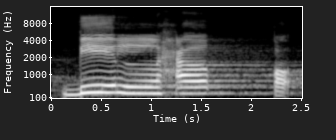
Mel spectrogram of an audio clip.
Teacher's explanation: Nah, cara membaca huruf qalqalah ini yaitu kita perlu menyempurnakan tasydidnya dulu, kemudian baru disertai dengan pantulan yang kuat di akhir bacaannya. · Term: qalqalah kubra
